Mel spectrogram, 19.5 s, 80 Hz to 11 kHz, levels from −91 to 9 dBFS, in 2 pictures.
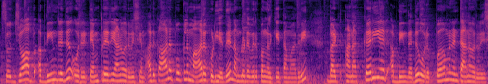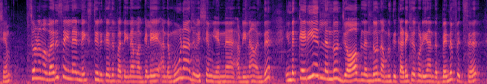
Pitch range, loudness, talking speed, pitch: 190-250 Hz, -19 LUFS, 125 wpm, 210 Hz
